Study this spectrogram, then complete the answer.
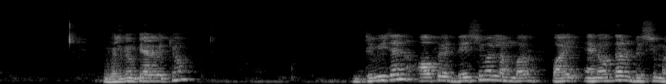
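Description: A man speaks calmly and clearly into a clip-on microphone, like a teacher explaining.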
